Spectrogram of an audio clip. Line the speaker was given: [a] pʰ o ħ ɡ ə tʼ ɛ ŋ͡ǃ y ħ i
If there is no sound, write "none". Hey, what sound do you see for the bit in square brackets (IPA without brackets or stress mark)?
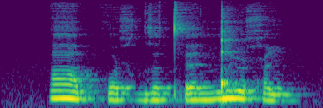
a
